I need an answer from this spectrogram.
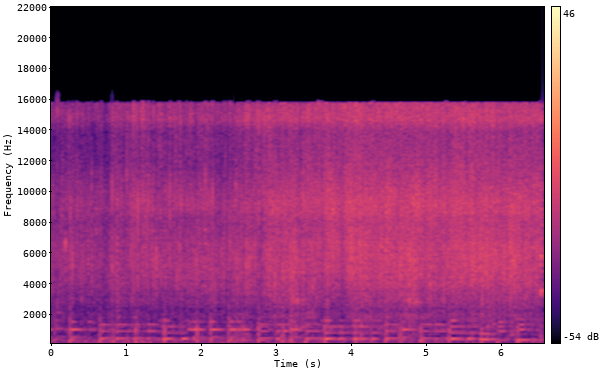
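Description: Onion and green bell pepper sizzling in hot oil in a metal kadai, stirred and turned with a flat spatula; the sizzle grows louder about halfway through. A light melodic background tune plays along.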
